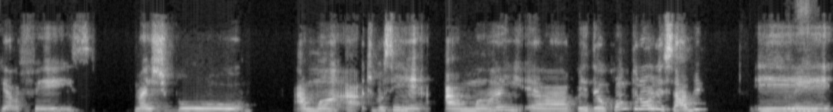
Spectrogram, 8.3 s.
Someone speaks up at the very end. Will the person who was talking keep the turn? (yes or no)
yes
